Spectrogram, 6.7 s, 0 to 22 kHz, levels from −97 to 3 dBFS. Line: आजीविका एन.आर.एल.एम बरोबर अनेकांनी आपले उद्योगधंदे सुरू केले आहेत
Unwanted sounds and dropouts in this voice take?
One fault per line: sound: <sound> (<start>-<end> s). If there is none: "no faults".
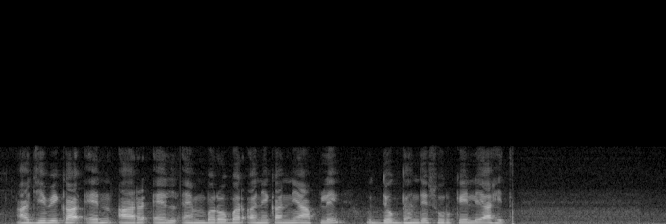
no faults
